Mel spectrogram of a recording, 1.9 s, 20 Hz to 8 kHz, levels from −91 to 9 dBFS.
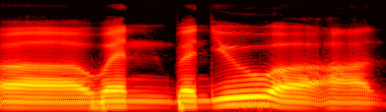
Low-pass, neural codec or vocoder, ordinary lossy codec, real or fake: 7.2 kHz; none; none; real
